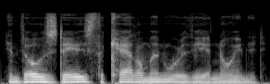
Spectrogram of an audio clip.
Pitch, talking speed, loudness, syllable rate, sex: 100 Hz, 180 wpm, -14 LUFS, 5.4 syllables/s, male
